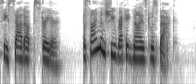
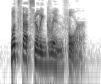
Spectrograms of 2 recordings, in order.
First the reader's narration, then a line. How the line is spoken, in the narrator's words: he demanded in the gruff voice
